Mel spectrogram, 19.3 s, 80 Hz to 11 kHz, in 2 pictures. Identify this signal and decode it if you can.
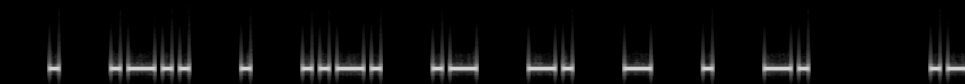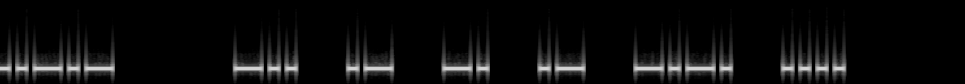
Morse code, heard as a keyed tone, about 14 wpm, spaced as for 10 wpm, 700 Hz. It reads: ELEFANTEN . DANACH
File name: Morsekurs / Witze / Witz 18. Dezember, 50 F70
